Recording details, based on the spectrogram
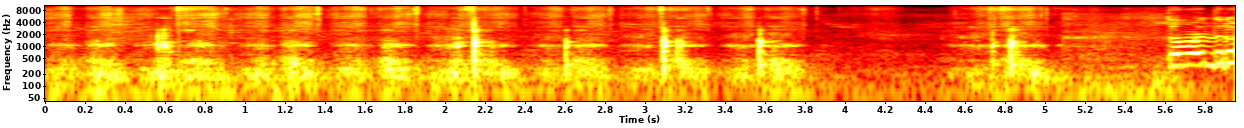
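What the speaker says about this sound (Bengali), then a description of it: "এবারে শুকনো শিলনোড়াতে আমি গুঁড়ো করে নেব।" Roasted coriander, cumin and ajwain get ground by hand on a dry grinding stone, making rhythmic scraping, rasping strokes with small clicks, close and moderately loud, pausing briefly before resuming.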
